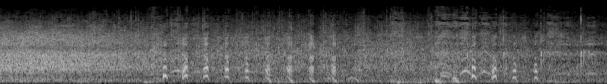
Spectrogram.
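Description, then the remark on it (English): An audience breaks into applause, with the men in the audience clapping: steady clapping from a crowd rises over a constant murmur, with sharp individual claps standing out in an irregular rhythm. “All the men are clapping.”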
